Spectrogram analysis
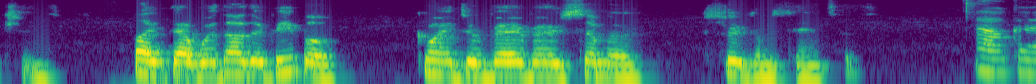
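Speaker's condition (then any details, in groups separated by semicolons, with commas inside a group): ALS; mainly affects voice and breathing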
